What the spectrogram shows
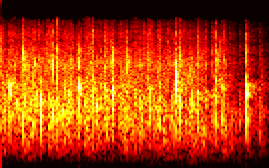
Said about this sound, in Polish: brawo właśnie dla Błażeja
